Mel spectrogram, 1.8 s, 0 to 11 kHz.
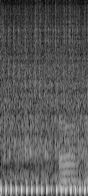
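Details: Honda TMX 155 motorcycle that had spark but would not start, after repair (ignition coil blamed, new CDI and spark plug hadn't helped): even single-cylinder putter around nine beats a second, steady and unbroken; idles cleanly, ignition firing properly.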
